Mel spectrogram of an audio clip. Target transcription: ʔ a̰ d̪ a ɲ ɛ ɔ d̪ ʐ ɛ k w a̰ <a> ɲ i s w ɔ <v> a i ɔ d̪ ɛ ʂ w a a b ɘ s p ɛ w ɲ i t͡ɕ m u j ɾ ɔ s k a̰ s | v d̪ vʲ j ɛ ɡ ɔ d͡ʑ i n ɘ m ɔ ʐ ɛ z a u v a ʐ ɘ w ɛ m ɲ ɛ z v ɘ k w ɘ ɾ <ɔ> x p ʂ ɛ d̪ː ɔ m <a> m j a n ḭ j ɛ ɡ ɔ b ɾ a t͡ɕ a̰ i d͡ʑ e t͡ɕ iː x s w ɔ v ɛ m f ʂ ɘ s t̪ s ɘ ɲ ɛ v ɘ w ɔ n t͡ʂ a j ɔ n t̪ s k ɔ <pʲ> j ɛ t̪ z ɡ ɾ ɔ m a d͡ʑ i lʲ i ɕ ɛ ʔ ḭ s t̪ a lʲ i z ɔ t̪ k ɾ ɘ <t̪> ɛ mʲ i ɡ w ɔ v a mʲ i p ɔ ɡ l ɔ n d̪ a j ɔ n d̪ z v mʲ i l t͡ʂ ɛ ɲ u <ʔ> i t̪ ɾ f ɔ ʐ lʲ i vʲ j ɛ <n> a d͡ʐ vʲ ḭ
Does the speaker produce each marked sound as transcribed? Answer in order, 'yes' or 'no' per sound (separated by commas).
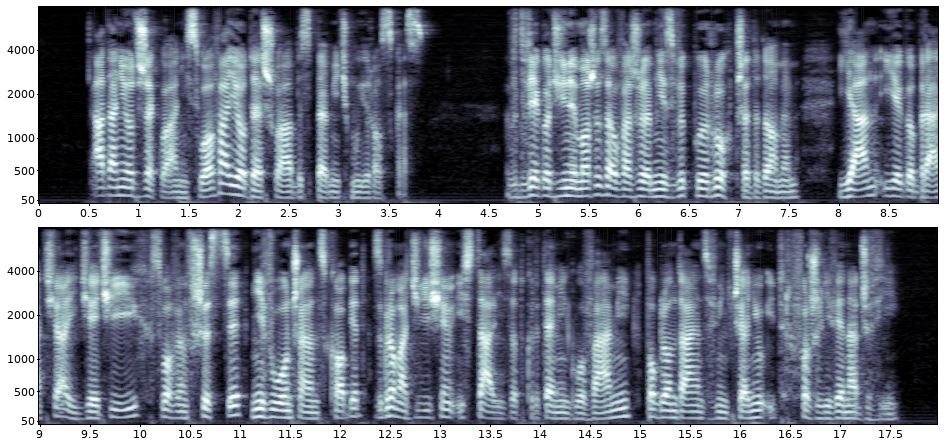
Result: yes, yes, no, no, no, yes, yes, yes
